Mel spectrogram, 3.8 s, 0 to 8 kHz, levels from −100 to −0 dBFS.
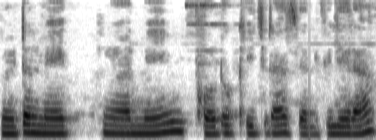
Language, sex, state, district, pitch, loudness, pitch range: Hindi, male, Uttar Pradesh, Hamirpur, 160 Hz, -18 LUFS, 155-175 Hz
